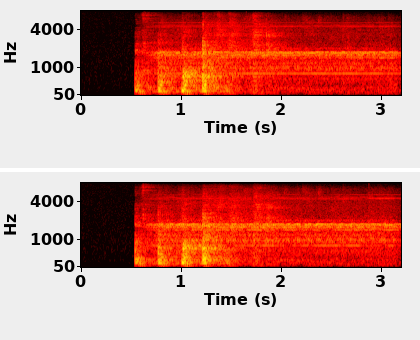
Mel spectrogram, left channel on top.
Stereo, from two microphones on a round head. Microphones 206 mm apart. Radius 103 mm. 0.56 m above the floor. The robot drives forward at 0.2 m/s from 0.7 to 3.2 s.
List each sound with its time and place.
0.5 s running footsteps: 25° right (ahead or behind), 0.7 m; by 1.9 s 50° left (ahead or behind), 0.9 m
